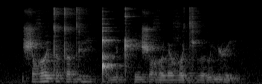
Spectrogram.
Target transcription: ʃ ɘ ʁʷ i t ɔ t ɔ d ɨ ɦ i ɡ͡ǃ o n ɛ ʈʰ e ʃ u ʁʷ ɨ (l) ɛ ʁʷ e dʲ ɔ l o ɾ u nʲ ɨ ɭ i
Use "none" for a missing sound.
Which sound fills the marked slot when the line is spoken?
l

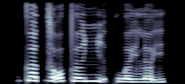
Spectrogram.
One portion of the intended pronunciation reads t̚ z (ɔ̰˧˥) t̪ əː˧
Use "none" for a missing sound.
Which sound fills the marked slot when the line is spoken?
ɔ̰˧˥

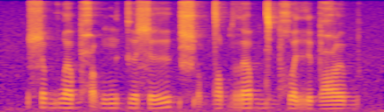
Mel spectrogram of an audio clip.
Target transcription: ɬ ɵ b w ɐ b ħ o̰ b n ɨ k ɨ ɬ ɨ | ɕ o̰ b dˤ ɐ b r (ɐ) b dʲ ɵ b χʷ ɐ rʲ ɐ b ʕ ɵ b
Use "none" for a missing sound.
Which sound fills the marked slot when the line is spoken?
ɐ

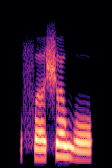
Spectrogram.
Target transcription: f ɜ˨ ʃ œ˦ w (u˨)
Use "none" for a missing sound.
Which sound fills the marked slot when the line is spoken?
o˨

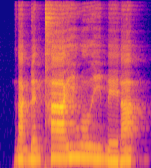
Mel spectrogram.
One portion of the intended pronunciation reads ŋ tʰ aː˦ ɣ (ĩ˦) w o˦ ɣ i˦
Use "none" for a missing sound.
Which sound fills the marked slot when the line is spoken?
ĩ˦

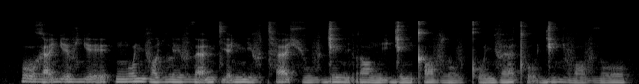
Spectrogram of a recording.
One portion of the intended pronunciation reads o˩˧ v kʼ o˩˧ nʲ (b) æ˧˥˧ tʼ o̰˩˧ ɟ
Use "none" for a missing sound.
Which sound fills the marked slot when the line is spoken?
v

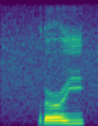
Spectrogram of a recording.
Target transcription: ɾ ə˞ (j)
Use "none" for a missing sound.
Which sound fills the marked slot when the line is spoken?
j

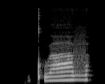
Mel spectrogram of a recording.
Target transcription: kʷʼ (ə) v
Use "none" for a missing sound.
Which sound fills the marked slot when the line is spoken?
a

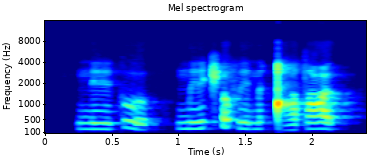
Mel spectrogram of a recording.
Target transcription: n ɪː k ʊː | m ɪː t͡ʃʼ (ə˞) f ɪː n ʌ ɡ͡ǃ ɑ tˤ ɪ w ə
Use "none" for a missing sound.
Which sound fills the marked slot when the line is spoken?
ʌ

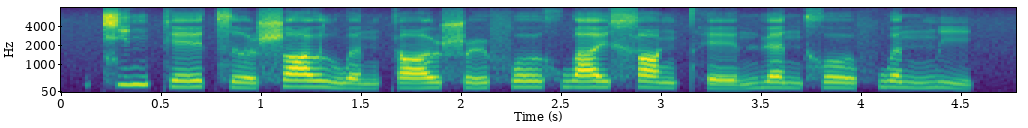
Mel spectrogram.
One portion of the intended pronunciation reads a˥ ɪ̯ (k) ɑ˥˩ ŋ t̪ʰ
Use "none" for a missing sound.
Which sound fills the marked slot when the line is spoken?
x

